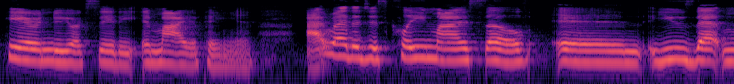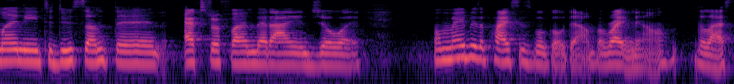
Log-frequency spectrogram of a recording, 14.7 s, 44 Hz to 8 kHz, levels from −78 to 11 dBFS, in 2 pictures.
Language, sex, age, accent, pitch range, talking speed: English, female, 30-49, American, 165-210 Hz, 150 wpm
